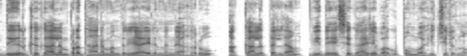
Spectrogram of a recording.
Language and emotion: Malayalam, neutral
